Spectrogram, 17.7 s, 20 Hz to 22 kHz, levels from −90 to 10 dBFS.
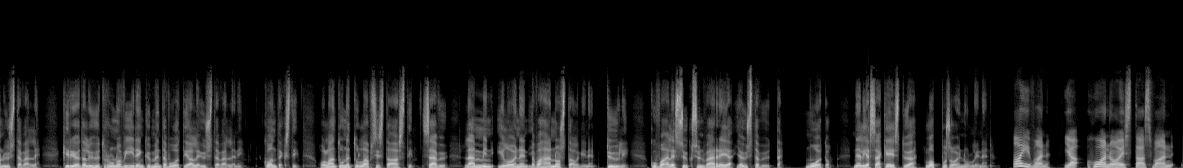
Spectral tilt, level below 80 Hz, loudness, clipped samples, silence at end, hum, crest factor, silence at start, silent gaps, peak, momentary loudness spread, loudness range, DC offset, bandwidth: -5.5 dB/octave; -46 dBFS; -21 LUFS; under 0.1%; 0.15 s; none; 18 dB; 0 s; 15.01-15.09 s; -4 dBFS; 13 LU; 3 LU; under 0.1%; 12.5 kHz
